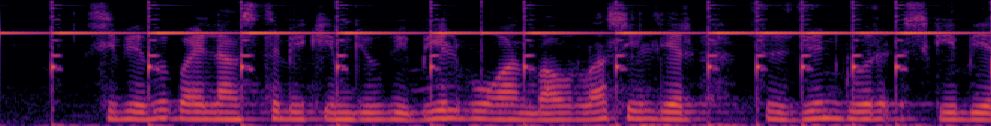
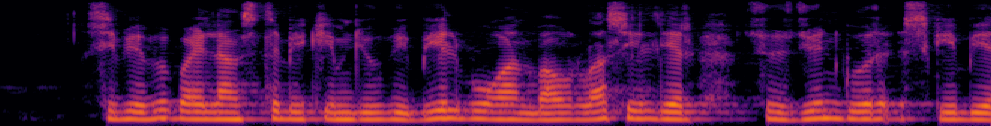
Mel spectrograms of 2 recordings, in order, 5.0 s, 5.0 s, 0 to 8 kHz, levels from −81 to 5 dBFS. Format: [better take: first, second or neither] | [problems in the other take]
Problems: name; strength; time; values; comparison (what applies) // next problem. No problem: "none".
second | background sound (Bicycle bell); 4 dB above the speech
